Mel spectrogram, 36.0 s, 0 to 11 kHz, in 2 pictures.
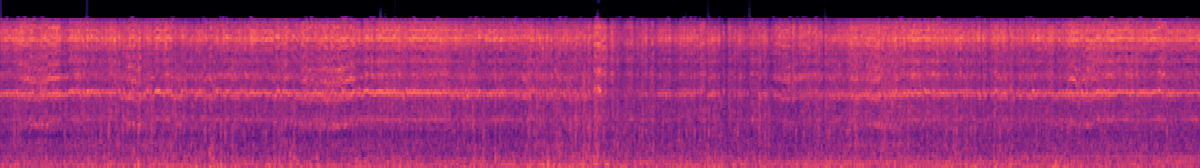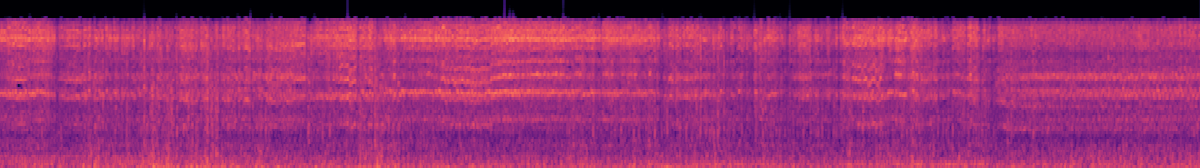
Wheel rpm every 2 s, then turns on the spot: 220, 230, 220, 230, 240, 230, 220, 230, 230, 220, 220, 220, 230, 230, 230, 220, 200, 190.
none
